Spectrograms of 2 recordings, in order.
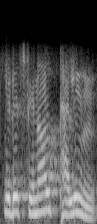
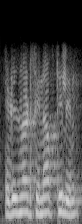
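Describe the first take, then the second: First: Phenolphthalein slowly as "fi-nol-tha-lin"; corrected pronunciation. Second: Phenolphthalein wrongly said "fi-naf-thi-lin"; mispronunciation shown. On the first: Teacher corrects students, phenolphthalein slowly said "finol-thalin". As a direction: keep a clear "nol" then "thalin" in phenolphthalein. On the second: Teacher rejects the children's version, phenolphthalein said "finafthilin". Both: Shown as a demonstration.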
